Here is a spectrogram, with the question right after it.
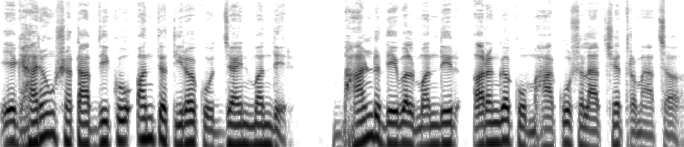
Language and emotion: Nepali, neutral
